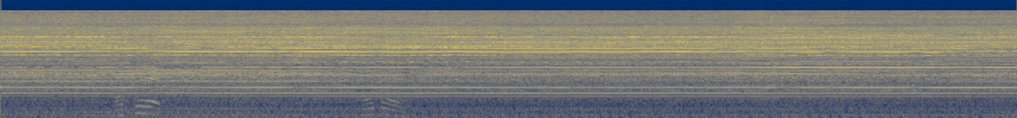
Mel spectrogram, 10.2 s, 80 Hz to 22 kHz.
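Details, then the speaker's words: 2001 Cadillac DeVille at cold start: a loud, steady high whirring drones over the idle from behind the front fender liner. It cycles off as the car warms and briefly comes on while driving. Owner suspects the secondary AIR pump, unconfirmed. "when I turn it on this really loud annoying sound starts going sounds like an air pump of some sort I think it's a secondary air pump and the IR pump"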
